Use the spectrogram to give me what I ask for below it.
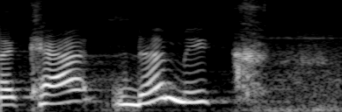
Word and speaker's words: academic: And moving on ടു the next word, academy, stress is marked on the second one, and academic on this particular syllable, and academician on this particular syllable.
